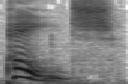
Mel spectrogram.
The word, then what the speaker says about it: page: Across the page, page, o E final não é pronunciado.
